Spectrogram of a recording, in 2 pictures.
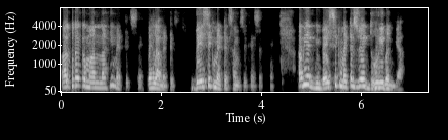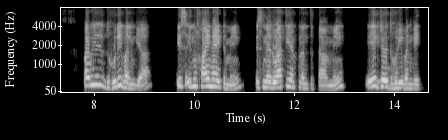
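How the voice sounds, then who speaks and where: A man's voice: high-pitched, very animated, normal speed, a little mellow. A man, giving a reflective spiritual discourse as a teacher and repeating phrases for emphasis.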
